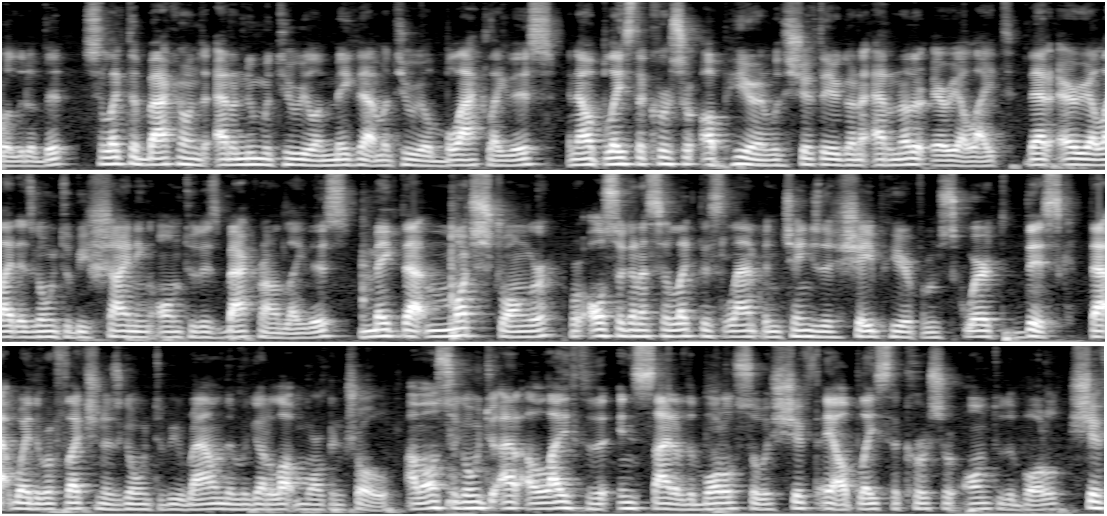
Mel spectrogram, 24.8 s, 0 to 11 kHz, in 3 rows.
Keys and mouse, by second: 0.5 ctrl+z, 4.7 click, 5.4 shift+a, 7.6 r, 9.1 r, 9.2 g, 10.0 g, 10.9-12.3 drag, 14.9-15.8 drag, 16.3 s, 17.0 g, 18.4 s, 19.0 g, 20.7 click, 21.9 shift+s, 24.5 ctrl+z, 24.5 shift+a.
